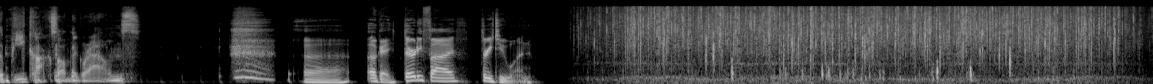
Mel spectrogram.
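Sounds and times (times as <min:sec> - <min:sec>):
speech: 0:00.0 - 0:01.5, 0:02.3 - 0:05.9
crackling of an underwater coral reef: 0:05.7 - 0:11.5.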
